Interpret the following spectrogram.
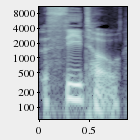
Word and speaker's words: Zito: properly pronounced as Cito. But then for Zito. simplicity, for people from my area, I just tell them like the manager of the Blue Jays was Cito Gaston.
